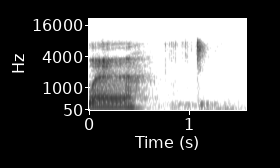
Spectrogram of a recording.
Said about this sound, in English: What are you doing over there? Flicking switches? Flicking switches. I think it's clicking your mouse?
